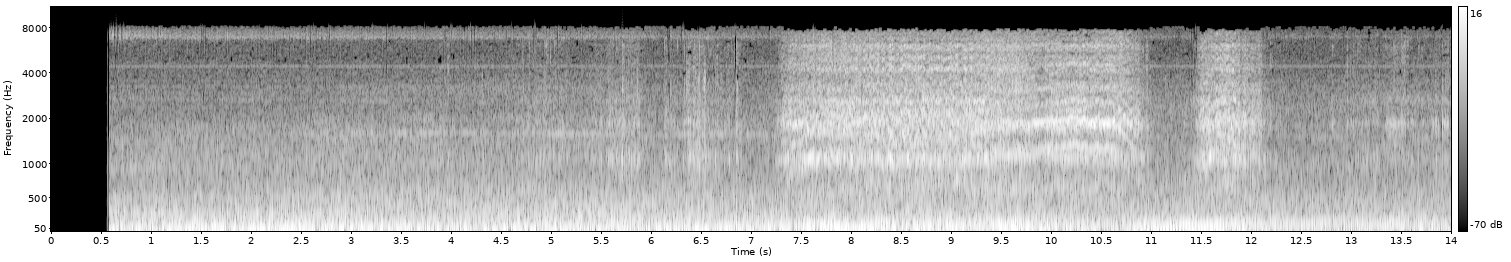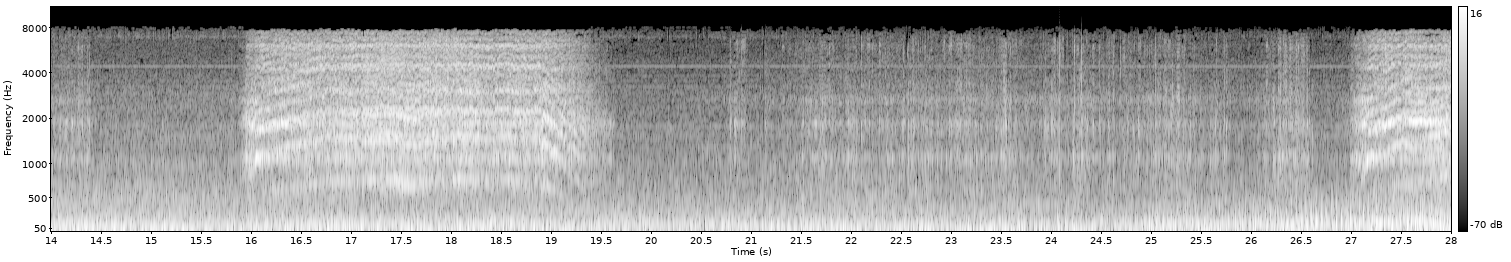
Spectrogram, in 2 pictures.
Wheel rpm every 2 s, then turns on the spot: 0, 0, 10, 20, 140, 120, 30, 10, 120, 160, 10, 20, 10, 80.
12-14 22-26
